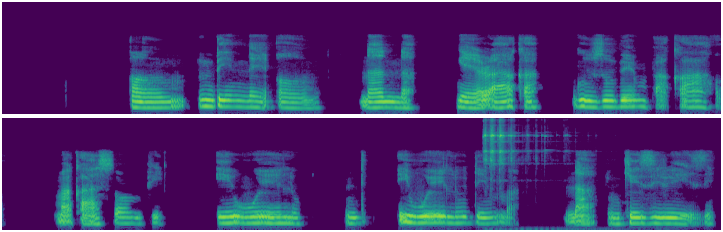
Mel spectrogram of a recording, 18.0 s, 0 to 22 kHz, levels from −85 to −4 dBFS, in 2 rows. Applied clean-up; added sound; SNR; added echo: none; Tambourine; 5 dB; none.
